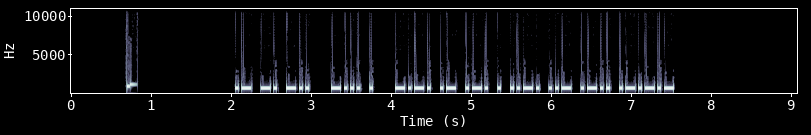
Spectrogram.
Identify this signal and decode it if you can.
Morse code, heard as a keyed tone, about 30 wpm, 700 Hz. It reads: AND BE CAREFUL.
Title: Sentences from Top 1600 Words 30wpm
